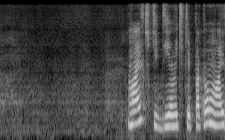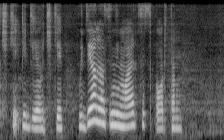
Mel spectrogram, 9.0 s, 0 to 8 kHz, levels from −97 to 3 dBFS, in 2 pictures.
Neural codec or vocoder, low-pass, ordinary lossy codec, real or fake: codec, 24 kHz, 1 kbps, SNAC; 7.2 kHz; none; fake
